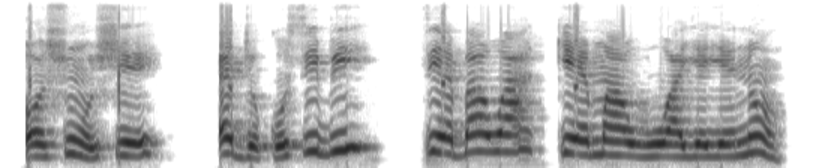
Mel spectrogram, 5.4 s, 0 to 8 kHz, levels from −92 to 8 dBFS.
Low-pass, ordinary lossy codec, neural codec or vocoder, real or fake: 7.2 kHz; none; none; real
